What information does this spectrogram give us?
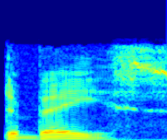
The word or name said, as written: debase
